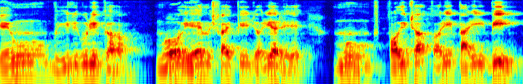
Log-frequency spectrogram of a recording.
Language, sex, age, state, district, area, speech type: Odia, male, 60+, Odisha, Dhenkanal, rural, read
